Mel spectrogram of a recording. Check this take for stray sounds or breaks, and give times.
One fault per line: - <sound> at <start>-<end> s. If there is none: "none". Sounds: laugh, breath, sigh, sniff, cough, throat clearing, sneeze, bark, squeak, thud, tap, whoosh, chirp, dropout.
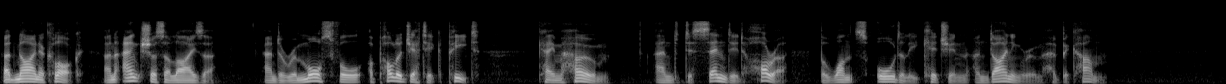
none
